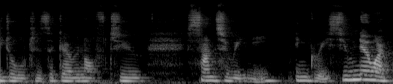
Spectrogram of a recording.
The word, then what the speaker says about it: Santorini: So on Monday, I'm taking, me and my 3 daughters are going off to Santorini in Greece.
